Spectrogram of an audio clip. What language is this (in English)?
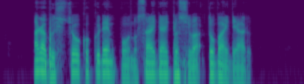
Japanese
